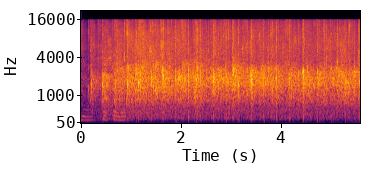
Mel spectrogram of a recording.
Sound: applause

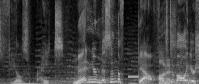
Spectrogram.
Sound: beep

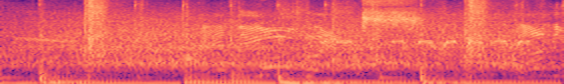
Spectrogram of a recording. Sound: crowd cheering

